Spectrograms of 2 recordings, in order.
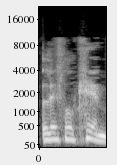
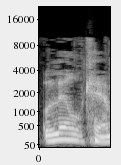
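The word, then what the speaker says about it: Lil' Kim: it's a track by Little Kim. How are you pronouncing it? I'm pronouncing that correctly. Lil Kim.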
